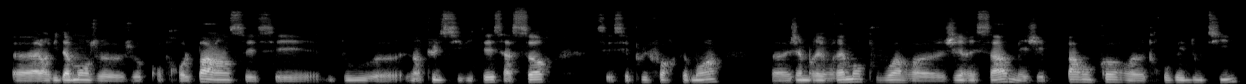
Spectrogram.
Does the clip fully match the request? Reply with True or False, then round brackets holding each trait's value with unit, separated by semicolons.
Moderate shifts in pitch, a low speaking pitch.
True (3.0 semitones; 100 Hz)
